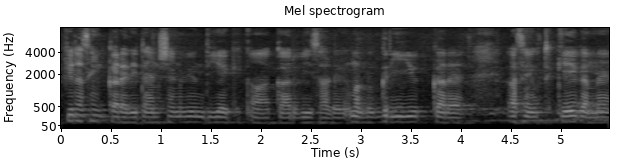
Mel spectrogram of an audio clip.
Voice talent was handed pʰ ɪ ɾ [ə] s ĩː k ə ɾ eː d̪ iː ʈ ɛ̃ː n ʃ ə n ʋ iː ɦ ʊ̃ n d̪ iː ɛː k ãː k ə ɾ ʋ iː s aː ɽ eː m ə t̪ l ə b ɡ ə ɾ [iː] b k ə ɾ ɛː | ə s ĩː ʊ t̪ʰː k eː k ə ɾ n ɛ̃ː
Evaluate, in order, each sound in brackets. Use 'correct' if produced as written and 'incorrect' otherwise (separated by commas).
correct, correct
